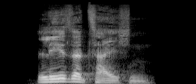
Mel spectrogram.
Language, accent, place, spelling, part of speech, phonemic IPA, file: German, Germany, Berlin, Lesezeichen, noun, /ˈleːzəˌt͡saɪ̯çn̩/, De-Lesezeichen.ogg
- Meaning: bookmark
